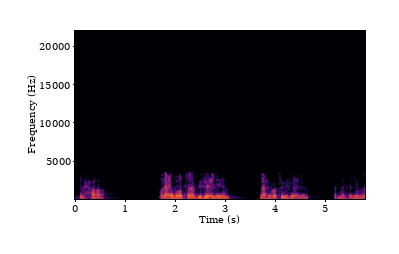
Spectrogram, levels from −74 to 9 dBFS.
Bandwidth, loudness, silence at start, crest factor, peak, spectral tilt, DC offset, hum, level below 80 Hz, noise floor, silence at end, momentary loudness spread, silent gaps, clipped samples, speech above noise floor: 3.7 kHz; -26 LUFS; 0.1 s; 18 dB; -8 dBFS; -7.5 dB/octave; under 0.1%; none; -66 dBFS; -72 dBFS; 0 s; 16 LU; none; under 0.1%; 47 dB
